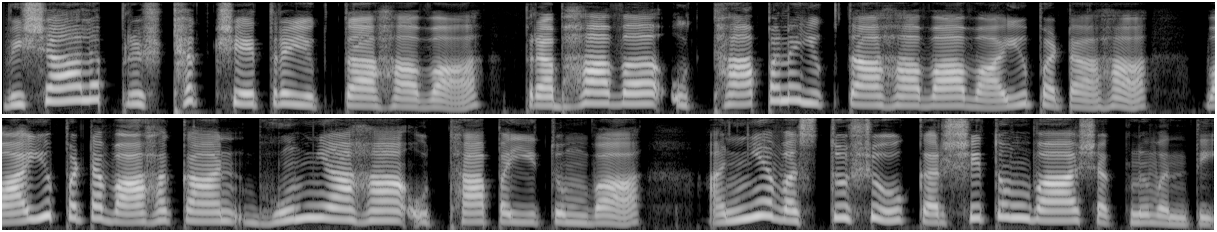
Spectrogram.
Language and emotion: Sanskrit, neutral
